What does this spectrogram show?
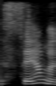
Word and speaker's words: salmon: So I learned the British version, salmon. And in America, you say salmon. You just lose the L.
